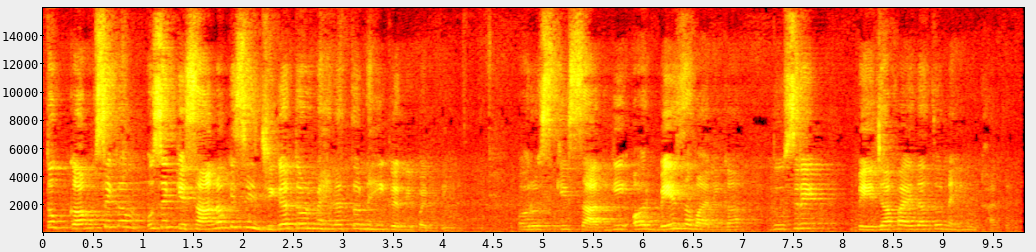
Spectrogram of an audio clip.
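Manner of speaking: ordinary talk, nothing marked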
